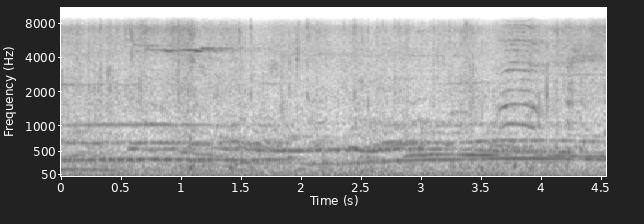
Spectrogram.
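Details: Gray wolves at Bays Mountain Park howl unexpectedly in a chorus of drawn-out, low, smooth tones that slowly bend up or down, overlapping and shifting against one another, with faint higher notes above.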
